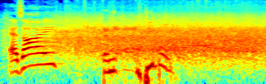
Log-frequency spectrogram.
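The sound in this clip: A studio audience cheers and applauds. A shouted voice rings out at the start, then a sustained wash of clapping and crowd noise follows, broken by brief vocal outbursts.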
